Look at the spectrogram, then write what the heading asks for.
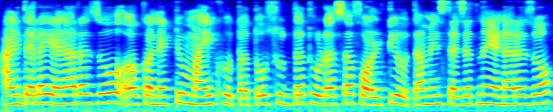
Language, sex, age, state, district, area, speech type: Marathi, female, 18-30, Maharashtra, Raigad, urban, spontaneous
